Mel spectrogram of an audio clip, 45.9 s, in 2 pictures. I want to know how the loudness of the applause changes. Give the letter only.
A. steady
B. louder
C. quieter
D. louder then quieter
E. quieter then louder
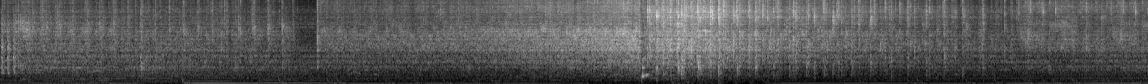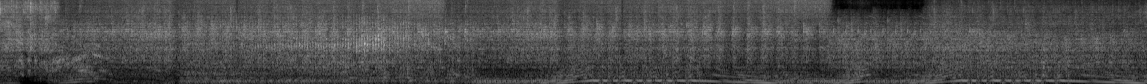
D.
